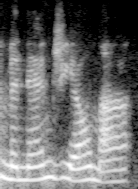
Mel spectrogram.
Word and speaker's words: meningioma: you found out about her having the, now pronounce that again for me because that was a very, Right. It's called a meningioma.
